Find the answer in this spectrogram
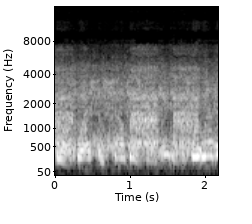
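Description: Weather radio broadcasting the automated voice of a severe thunderstorm warning through its small speaker.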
